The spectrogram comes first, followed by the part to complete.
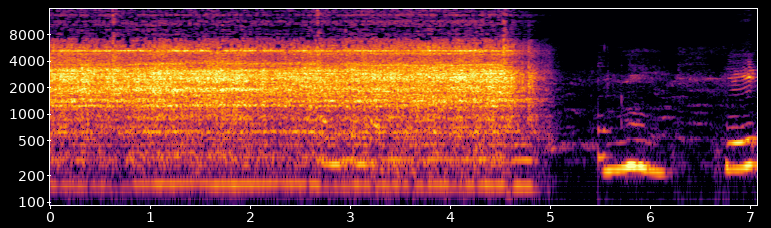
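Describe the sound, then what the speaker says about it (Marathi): A mixer grinder blending mango pulp whirs loudly and steadily for about five seconds, then stops, followed by people speaking. "चला आता आपण ही मिक्सरला फिरून घेऊया"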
